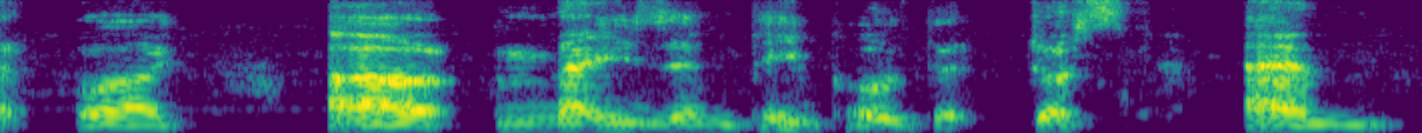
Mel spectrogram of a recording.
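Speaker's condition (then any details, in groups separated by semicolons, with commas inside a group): Cerebral palsy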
